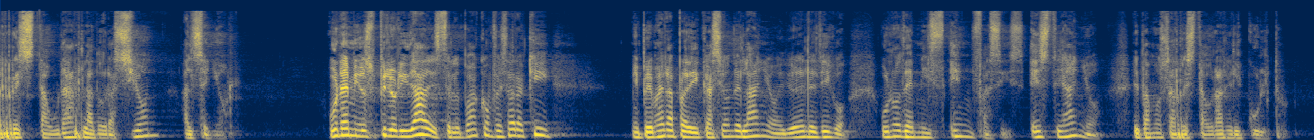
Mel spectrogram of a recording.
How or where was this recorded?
large echoing room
